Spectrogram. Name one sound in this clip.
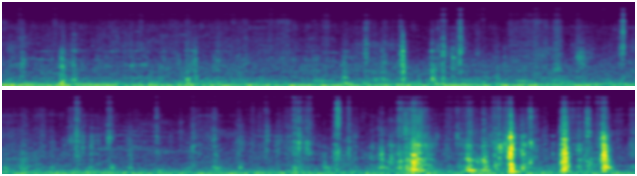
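Hands knock and rattle the plastic trim of a truck's front end.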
